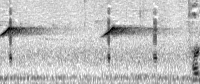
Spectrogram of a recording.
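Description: A bird calling twice, about a second apart, each call a short high whistle that slides up and then holds, over a low steady background hum.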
